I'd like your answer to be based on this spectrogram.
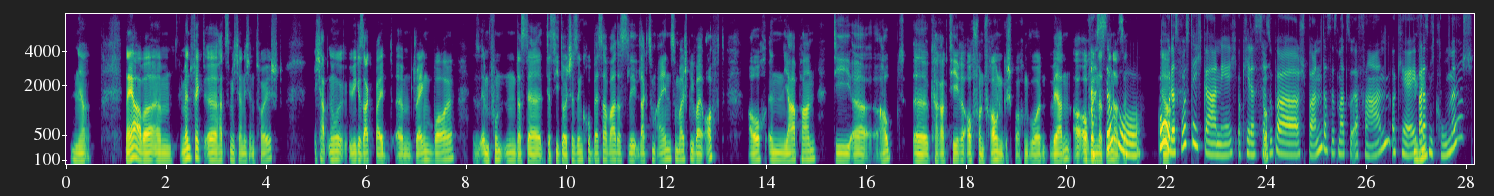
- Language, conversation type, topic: German, podcast, Was bevorzugst du: Untertitel oder Synchronisation, und warum?
- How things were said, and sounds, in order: other background noise; drawn out: "so"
